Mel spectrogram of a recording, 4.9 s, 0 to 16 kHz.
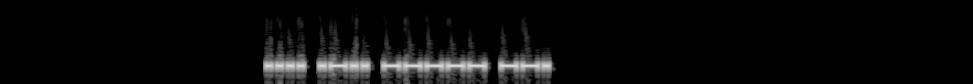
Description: Morse code, heard as a keyed tone, about 46 wpm, 700 Hz. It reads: HL0G
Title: DXCC-100 Call Signs - 4 Characters - Repeated 3x - 45wpm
